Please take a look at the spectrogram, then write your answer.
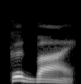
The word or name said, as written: Good-bye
